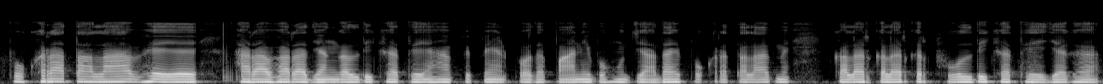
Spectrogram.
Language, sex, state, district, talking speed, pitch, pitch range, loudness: Hindi, male, Chhattisgarh, Sarguja, 135 wpm, 115 Hz, 115-120 Hz, -16 LUFS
